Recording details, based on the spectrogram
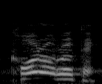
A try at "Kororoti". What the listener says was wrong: Do you notice how you are inflecting the end differently from what we are saying? Not that you should change. Just notice it. We are saying kororoti. You are saying kororote.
